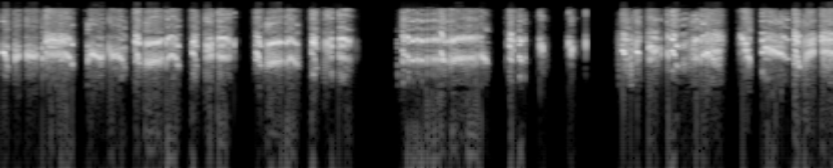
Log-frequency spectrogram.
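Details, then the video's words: Swiftlet call lure for a nesting building, tested to make the birds stay: continuous buzzy, raspy chattering bursts with rapid clicks and a few short silent gaps. "Suara Panggil Walet"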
